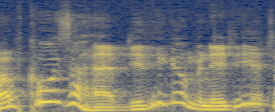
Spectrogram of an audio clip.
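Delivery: mock outrage from a caller insulted by the question; indignant caller. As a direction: customer indignantly snapping back at the help desk. Irritated caller retorts.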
